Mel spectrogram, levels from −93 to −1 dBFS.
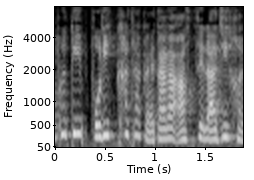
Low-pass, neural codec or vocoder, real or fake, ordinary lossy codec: none; codec, 16 kHz, 4 kbps, FunCodec, trained on Chinese and English, 50 frames a second; fake; none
